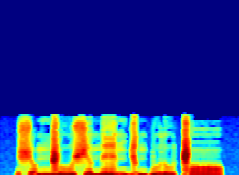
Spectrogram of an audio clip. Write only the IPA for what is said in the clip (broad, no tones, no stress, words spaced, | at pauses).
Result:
ʃɔ̰nŋ͡ǁuʃə nen ɟo̰nɓuɾu ǁɔ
